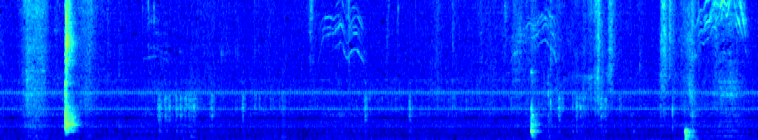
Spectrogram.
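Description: A glass jar clinks softly as it is handled.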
